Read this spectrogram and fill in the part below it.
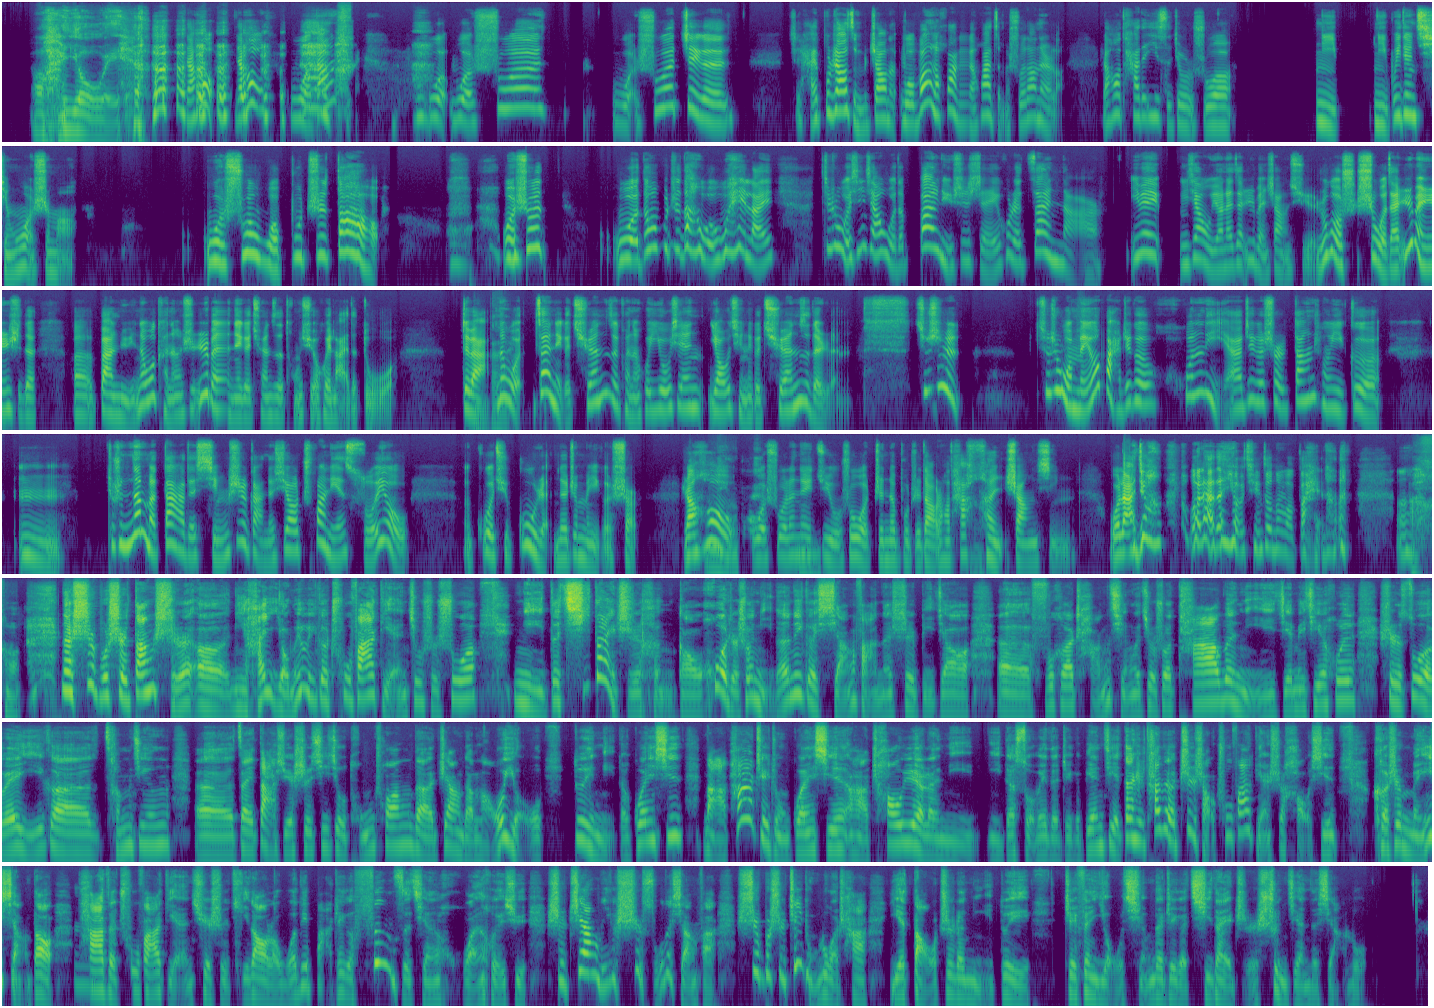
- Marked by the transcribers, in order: laughing while speaking: "哎"; laugh; laugh; laughing while speaking: "道我未来"; other background noise; teeth sucking; stressed: "很"; laughing while speaking: "我俩就 我俩的友情就那么掰了"; laughing while speaking: "哦"
- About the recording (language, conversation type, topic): Chinese, podcast, 什么时候你会选择结束一段友情？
